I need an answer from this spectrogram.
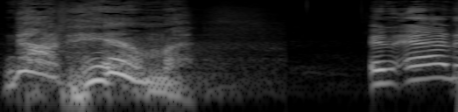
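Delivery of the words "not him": high, loud appalled cry; shocked outcry. Retold or imitated. Churchgoers react to hearing the villain's name, loud shocked outcry. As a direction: recoil in horror at the name. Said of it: "Other people went".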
